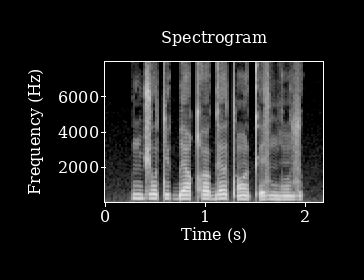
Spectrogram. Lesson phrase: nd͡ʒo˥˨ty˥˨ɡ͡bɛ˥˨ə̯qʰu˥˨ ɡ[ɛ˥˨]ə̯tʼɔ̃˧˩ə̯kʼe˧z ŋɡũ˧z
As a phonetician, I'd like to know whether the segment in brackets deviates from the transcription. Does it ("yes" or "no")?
no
